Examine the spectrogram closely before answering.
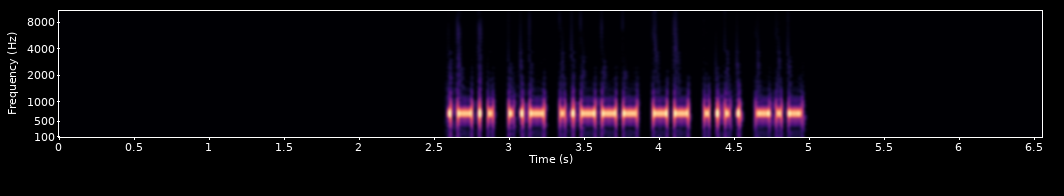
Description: Morse code, heard as a keyed tone, about 36 wpm, 700 Hz. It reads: LU2MHK
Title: DXCC-100 Call Signs - 6 Characters - Repeated 3x - 35wpm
